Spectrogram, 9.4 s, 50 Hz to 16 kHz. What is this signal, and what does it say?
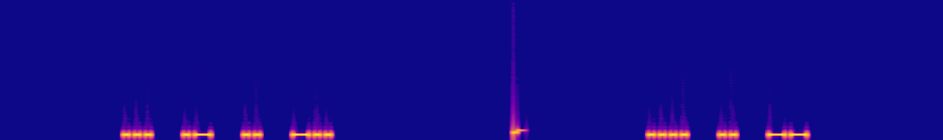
Morse code, heard as a keyed tone, about 21 wpm, spaced as for 16 wpm, 700 Hz. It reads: SAID HIM
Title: 2x Character Spacing - Top 100 Words - 22wpm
